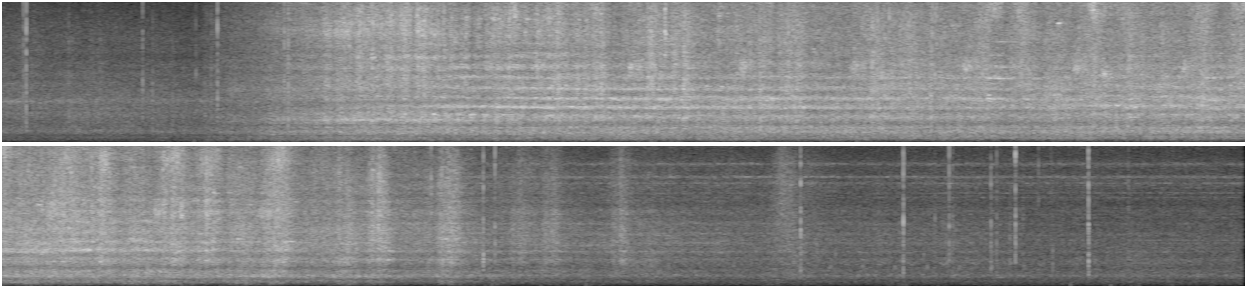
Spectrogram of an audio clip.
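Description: Electric passenger train passing close: a loud, steady rolling noise with a high-pitched wheel squeal on the curve and wheels clicking over rail joints. The sound swells about two and a half seconds in, then fades as the train draws away.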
